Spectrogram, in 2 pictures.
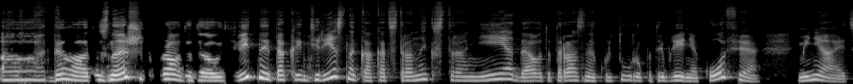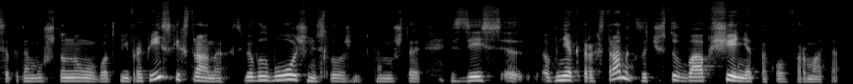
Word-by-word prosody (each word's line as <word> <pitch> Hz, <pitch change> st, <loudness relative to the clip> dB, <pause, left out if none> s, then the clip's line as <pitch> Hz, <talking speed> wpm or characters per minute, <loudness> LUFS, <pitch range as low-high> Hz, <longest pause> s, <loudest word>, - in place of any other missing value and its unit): А, 200 Hz, 0 st, 0 dB
да, 215 Hz, -5 st, +5 dB
ты 215 Hz, -, +1 dB
знаешь, 225 Hz, -, +7 dB
это -, -, -5 dB
правда, 230 Hz, -6 st, +5 dB
да, 180 Hz, -2 st, +5 dB
удивительно. 235 Hz, -, +5 dB
И -, -, +5 dB
так 215 Hz, +1 st, 0 dB
интересно, 230 Hz, -, +1 dB
как 170 Hz, -1 st, -5 dB
от 175 Hz, 0 st, -3 dB
страны 195 Hz, +5 st, -2 dB
к -, -, -14 dB
стране, 195 Hz, +6 st, -2 dB
да, 170 Hz, -1 st, -2 dB
вот 170 Hz, -, -9 dB
эта 175 Hz, -, -5 dB
разная 185 Hz, -2 st, -2 dB
культура 170 Hz, +2 st, -7 dB
потребления 170 Hz, -2 st, -2 dB
кофе 195 Hz, -, -2 dB, 0.4 s
меняется, 155 Hz, -, -3 dB
потому 150 Hz, 0 st, -11 dB
что, 160 Hz, +2 st, -9 dB
ну, 155 Hz, -2 st, -3 dB
вот 140 Hz, 0 st, -10 dB
в -, -, -37 dB
европейских 225 Hz, -, -3 dB
странах 155 Hz, -5 st, -3 dB
тебе 175 Hz, -, -5 dB
было 195 Hz, +1 st, -2 dB
бы 195 Hz, +3 st, -2 dB
очень 215 Hz, -8 st, +1 dB
сложно, 145 Hz, -2 st, -11 dB
потому 140 Hz, 0 st, -14 dB
что 145 Hz, -1 st, -11 dB, 0.3 s
здесь, 180 Hz, -, -2 dB
э, 455 Hz, -2 st, -8 dB, 0.2 s
в 175 Hz, +1 st, -10 dB
некоторых 180 Hz, -6 st, -1 dB
странах 280 Hz, +5 st, -1 dB
зачастую 165 Hz, +3 st, -7 dB
вообще 170 Hz, +4 st, +3 dB
нет 150 Hz, -2 st, -2 dB
такого 130 Hz, +1 st, -14 dB
формата. 130 Hz, -2 st, -12 dB
180 Hz, 170 wpm, -21 LUFS, 155-215 Hz, 0.4 s, знаешь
